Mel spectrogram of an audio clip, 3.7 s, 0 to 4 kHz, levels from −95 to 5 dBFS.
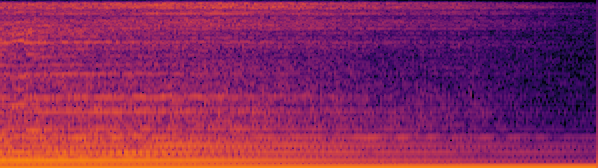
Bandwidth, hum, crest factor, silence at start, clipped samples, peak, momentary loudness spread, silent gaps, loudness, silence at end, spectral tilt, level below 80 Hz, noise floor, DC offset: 4 kHz; none; 14 dB; 0 s; under 0.1%; -10 dBFS; 20 LU; none; -25 LUFS; 0.15 s; -10 dB/octave; -56 dBFS; -48 dBFS; 5%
